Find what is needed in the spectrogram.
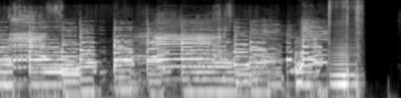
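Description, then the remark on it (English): A goat bleating sound effect, played for the 'GOATs of the week' segment on Locked On Canucks: a goat bleats loudly and repeatedly, a series of wavering, nasal cries run together with no other sounds, cutting off abruptly near the end. “Where's the GOAT, man? Bah.”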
